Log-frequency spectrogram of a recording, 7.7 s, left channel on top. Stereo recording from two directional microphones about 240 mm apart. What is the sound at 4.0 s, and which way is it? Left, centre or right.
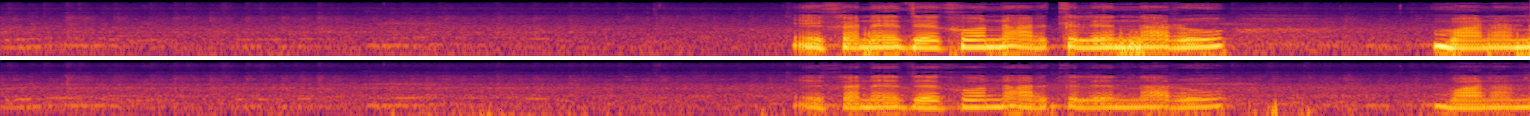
Speech, left.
